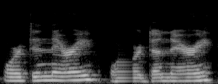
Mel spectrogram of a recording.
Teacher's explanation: the important thing is that i'm short and light and unstressed on that middle syllable there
